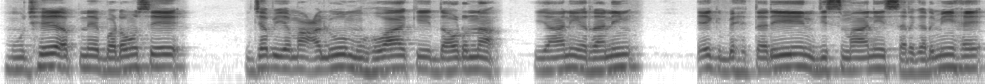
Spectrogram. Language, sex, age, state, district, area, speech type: Urdu, male, 18-30, Bihar, Purnia, rural, spontaneous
